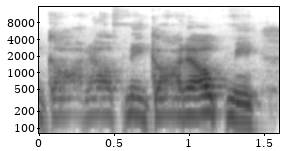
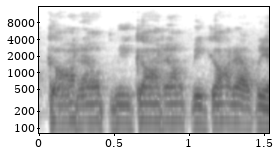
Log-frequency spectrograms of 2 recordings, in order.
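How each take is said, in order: First: High-pitched, mildly acted cry for help; shouted plea. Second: Soft, repeated plea under the breath; pleading prayer. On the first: Slave tied to the horse calls on God, mock shouting. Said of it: "the slave is shouting". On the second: Acted. Hunted slave praying to God in a cave, hushed pleading. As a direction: pray urgently but keep it hushed. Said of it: "the slave is just praying to God".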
